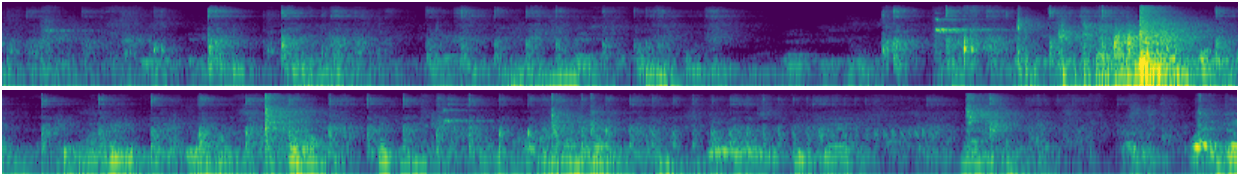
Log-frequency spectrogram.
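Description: Table tennis ball clicking sharply off the table and rackets in irregular hits, with voices in a large hall; the loudest moment comes about halfway through.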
